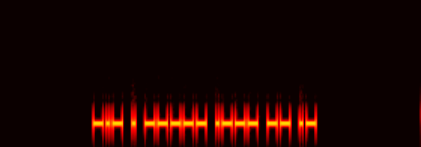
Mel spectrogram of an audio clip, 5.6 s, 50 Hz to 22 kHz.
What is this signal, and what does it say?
Morse code, heard as a keyed tone, about 28 wpm, 690 Hz. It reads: KE0JMA
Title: USA Call Signs - 6 Characters - 4x Character Spacing - 28wpm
